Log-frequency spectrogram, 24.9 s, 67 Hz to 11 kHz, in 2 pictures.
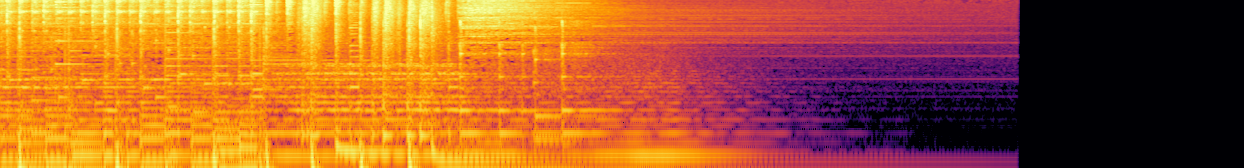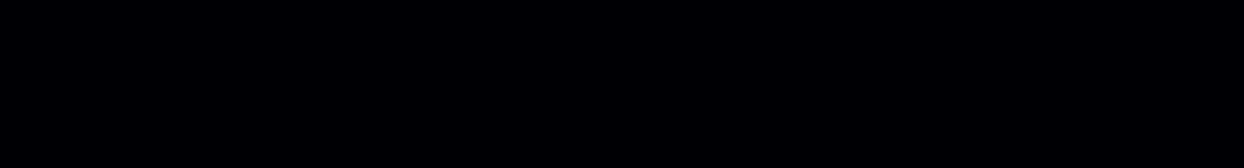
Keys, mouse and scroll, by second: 1.1 Tab, 1.3-2.3 middle drag, 2.4 ctrl+a, 2.7-3.9 middle drag, 3.9 KP_1, 4.2-4.6 shift+middle drag, 4.8-5.1 middle drag, 5.1 click, 5.8 s, 6.5 middle click, 7.2 KP_1, 7.5 ctrl+s, 7.6 shift+middle click, 7.7 Tab, 7.9 alt+z, 8.3 2, 8.4-11.0 drag, 11.8 shift+middle click, 12.4 1, 12.8 alt+z, 13.0 alt+z, 13.1 click, 14.5 3, 15.0 shift+middle click, 15.3 1, 15.6 click, 16.0 2, 16.2 click, 16.6 alt+z, 17.1 g, 19.9 click, 20.3 g, 21.3 middle click, 22.1 click, 22.2 g, 23.9 middle click, 24.6 alt+z, 24.7 middle click.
